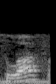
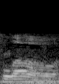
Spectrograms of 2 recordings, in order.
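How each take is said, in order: First: The word rhymes with 'enough', ending in an f-sound. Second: The word rhymes with 'though', ending in a vowel. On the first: "That would be the slough of the swamp. And that's actually a word" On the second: "Nobody says it that way"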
